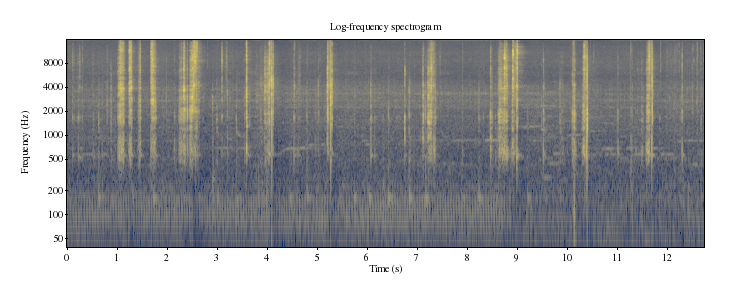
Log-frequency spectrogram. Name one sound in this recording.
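A knife scrapes and cuts into a metal can with sharp scratches.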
